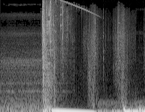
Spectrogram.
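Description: A portal whooshes with a deep rumble.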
